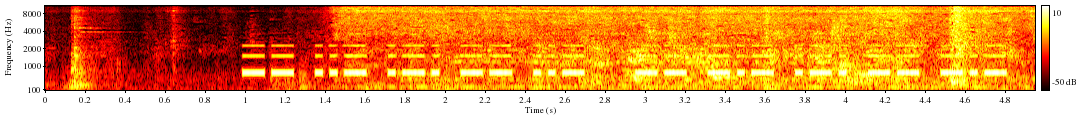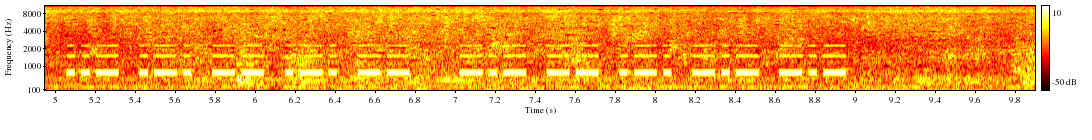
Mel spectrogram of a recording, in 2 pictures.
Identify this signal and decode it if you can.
Morse code, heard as a keyed tone, machine-sent, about 33 wpm, 760 Hz, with kitchen noise. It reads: MURMU MKRMK URMRM KMRKK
